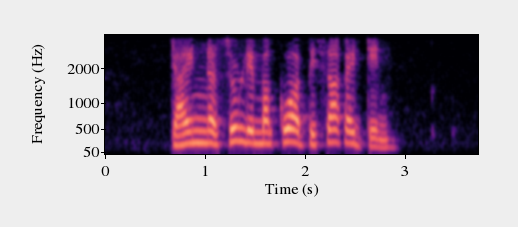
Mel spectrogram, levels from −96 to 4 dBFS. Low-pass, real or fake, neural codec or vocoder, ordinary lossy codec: 3.6 kHz; real; none; AAC, 32 kbps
